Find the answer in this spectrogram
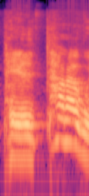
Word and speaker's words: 델타: 요게 뭐라고 읽으냐면, 지금 이제 기초편이니까 요거를 델타라고 읽어요, 델타.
